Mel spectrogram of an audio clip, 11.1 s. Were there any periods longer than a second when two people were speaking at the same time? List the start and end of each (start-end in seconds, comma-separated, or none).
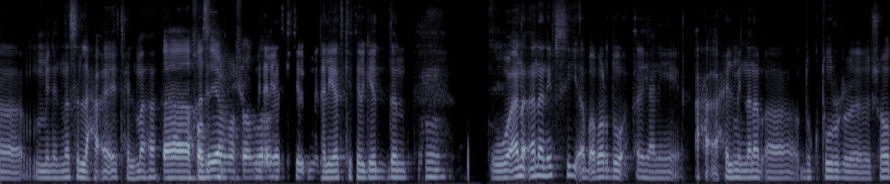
2.0-3.5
